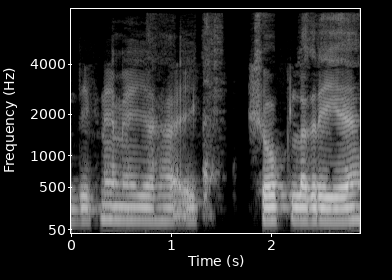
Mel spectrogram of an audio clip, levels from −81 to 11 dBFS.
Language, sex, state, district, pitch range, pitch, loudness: Hindi, male, Uttar Pradesh, Muzaffarnagar, 125-130 Hz, 130 Hz, -16 LUFS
